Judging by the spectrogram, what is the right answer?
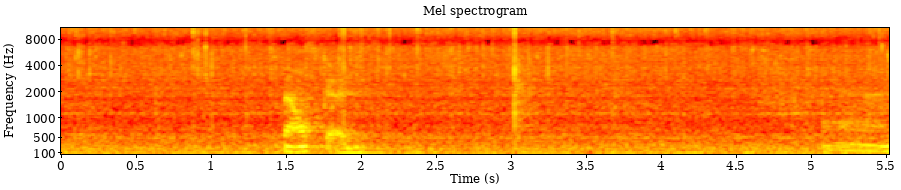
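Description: Meatballs being rolled and browned in a frying pan, a steady low sizzle running throughout with a few soft clacks from turning them, while a person briefly speaks over the cooking.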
